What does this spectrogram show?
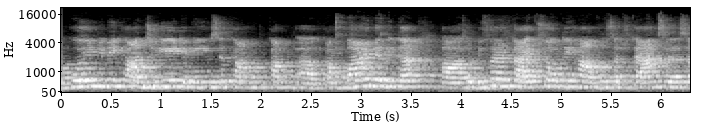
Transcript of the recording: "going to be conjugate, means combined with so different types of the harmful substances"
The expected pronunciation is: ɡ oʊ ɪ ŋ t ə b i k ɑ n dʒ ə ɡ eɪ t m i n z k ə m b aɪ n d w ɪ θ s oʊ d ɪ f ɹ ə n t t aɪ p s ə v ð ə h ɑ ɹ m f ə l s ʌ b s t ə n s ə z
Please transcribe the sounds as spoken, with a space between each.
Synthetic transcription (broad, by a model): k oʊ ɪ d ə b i k ɑ n dʒ ə ɡ eɪ t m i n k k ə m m aɪ n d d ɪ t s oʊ d ɪ f ɹ ə n t t aɪ p s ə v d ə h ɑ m p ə s ʌ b s t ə n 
